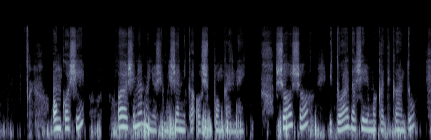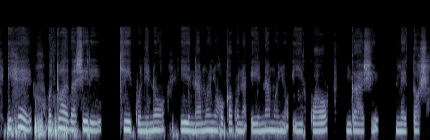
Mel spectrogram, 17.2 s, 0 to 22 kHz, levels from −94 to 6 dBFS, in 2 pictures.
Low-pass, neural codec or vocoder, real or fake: 10.8 kHz; none; real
